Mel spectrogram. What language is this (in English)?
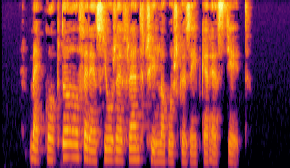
Hungarian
